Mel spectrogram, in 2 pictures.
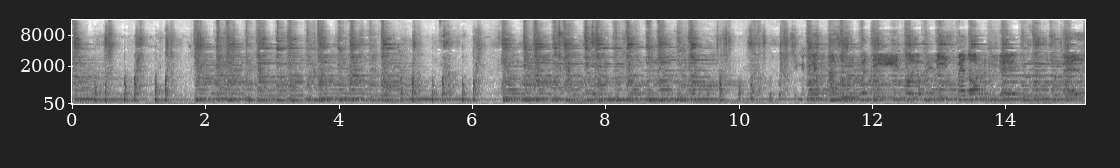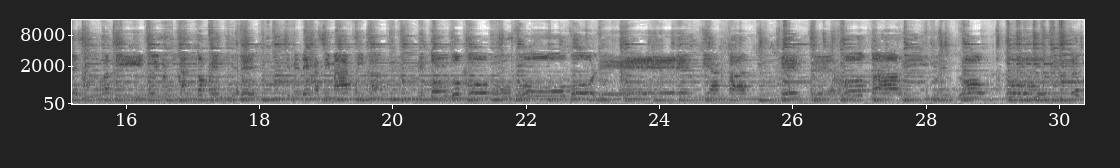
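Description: Acoustic guitar strummed in a steady rhythm, with hands clapping along. From about twelve seconds in, voices join over the guitar.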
